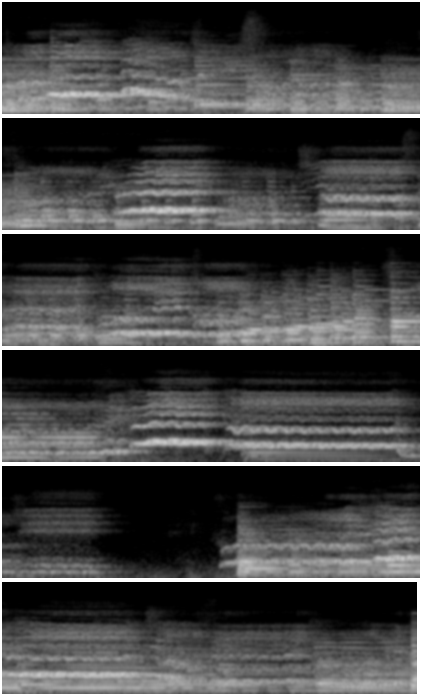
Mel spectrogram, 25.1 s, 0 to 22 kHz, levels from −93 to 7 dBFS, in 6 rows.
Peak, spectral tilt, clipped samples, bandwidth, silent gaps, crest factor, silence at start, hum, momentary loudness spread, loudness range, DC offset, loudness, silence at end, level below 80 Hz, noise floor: -4 dBFS; -7.5 dB/octave; under 0.1%; 7.8 kHz; none; 18 dB; 0 s; none; 15 LU; 8 LU; under 0.1%; -22 LUFS; 0 s; -60 dBFS; -65 dBFS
